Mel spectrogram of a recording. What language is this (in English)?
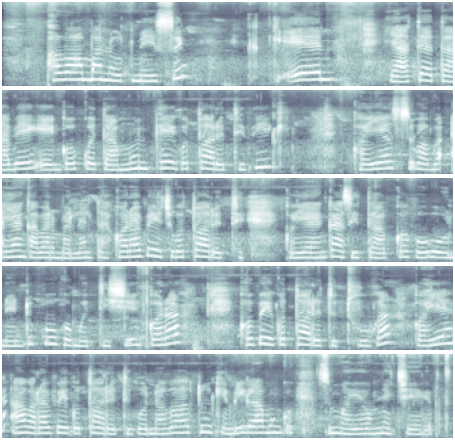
Kalenjin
